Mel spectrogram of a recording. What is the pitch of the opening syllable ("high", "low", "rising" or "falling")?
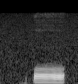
low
